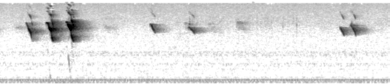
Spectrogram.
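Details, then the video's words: Newborn chicks outdoors at play give sharp, falling peeps: three loud ones close together, then scattered softer single chirps and a final pair, with a faint low hum behind. "Newborn Baby Chicks Chirping Sound"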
